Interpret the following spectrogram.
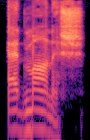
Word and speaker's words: admonish: is to admonish and admonish has three syllables and the stretch is on that second syllable man admonish and this is a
